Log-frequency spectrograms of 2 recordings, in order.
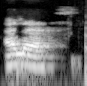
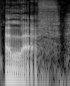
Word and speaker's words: Aleph: Aleph. – Aleph. So A-L-E-P-H.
